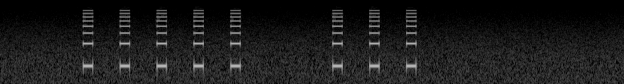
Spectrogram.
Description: Beep code, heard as beeps from a small speaker, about 870 Hz. 5-3.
